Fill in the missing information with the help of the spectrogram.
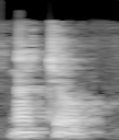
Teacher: Dalam dialek Melayu Sarawak digugurkan konsonan M dan NG berbanding dalam bahasa Melayu standard. Ini menjadikan sebutannya lebih pendek dan mudah.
